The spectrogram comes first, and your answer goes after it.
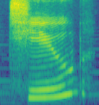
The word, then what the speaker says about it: tube: two oh those two one is to yi tube the other one is tube oh so the first one is a little bit like separated i would say so yes gu and the next one is chew chew oh wow that's so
